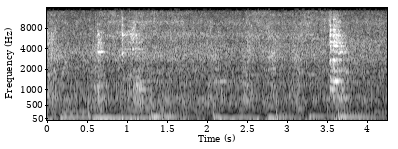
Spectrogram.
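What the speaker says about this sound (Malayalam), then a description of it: "സവാള പകുതി വഴന്നിട്ടുണ്ട്." Half-softened onions sauté in a pan with a bright sizzle while a spoon stirs and scrapes them in a few distinct strokes.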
